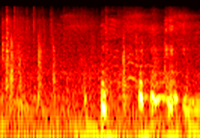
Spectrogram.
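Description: Plastic underbody panel being pulled down off a car, with small clicks and knocks as loose gravel and clips fall out of it, then a man's low laugh near the end.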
